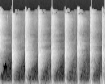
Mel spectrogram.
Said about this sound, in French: Moi, j'applaudis à tout rompre ça. Bravo.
